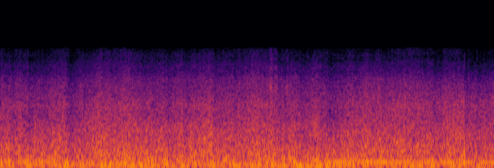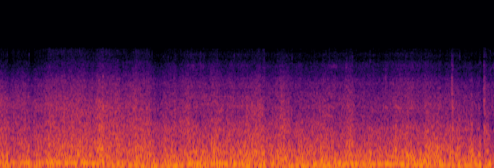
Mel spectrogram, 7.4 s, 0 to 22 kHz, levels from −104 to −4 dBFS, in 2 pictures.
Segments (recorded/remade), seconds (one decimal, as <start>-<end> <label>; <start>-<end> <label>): 0.0-7.4 recorded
